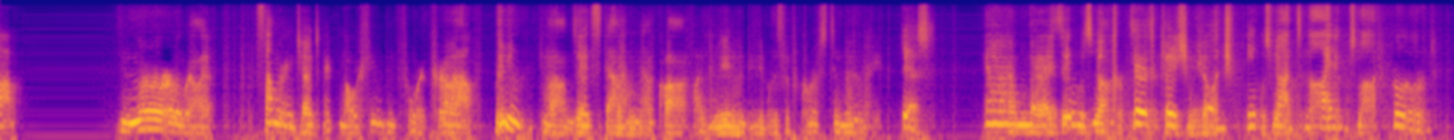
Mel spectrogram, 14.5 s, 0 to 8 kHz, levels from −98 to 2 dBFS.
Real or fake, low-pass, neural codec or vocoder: fake; 7.2 kHz; codec, 16 kHz, 0.5 kbps, FreqCodec, smaller model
